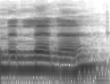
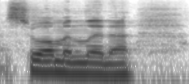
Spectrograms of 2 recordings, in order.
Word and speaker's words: Suomenlinna: The place in Finland, which is called Suomenlinna, is it? How would you say it? – Suomenlinna, yeah. – Suomenlinna.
